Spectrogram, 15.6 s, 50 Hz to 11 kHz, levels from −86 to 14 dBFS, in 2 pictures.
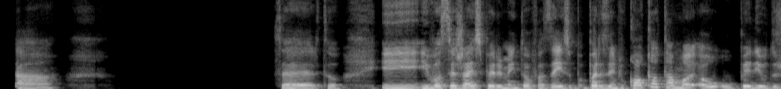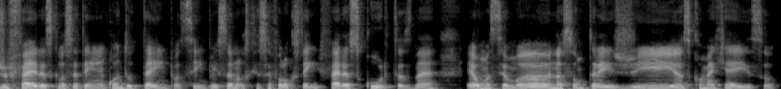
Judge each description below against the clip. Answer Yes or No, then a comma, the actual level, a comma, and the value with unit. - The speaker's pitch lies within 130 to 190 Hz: No, high, 205 Hz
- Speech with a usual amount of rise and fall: Yes, average, 3.0 semitones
